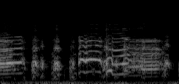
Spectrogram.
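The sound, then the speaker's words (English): Hens cluck in a quick run of short, throaty calls, then one drawn-out squawk, loud and clear with no voices around them. “Eventually, he met a woman feeding her hens.”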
